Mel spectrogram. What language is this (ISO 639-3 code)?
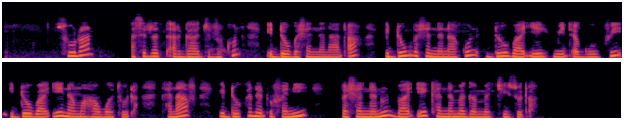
orm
